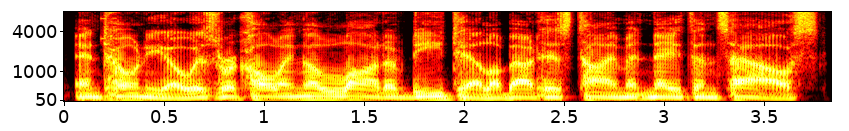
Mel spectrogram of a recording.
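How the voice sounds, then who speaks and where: A man narrating a true crime analysis video in a measured, explanatory way. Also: extremely low pitch, fairly bright tone.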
